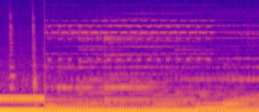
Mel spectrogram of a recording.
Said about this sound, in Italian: Allora, avventura. Telefonata. Squillo.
